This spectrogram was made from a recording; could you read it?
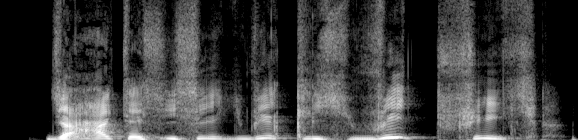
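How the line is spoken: Squeaky voice. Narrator (German): piepste Pieper

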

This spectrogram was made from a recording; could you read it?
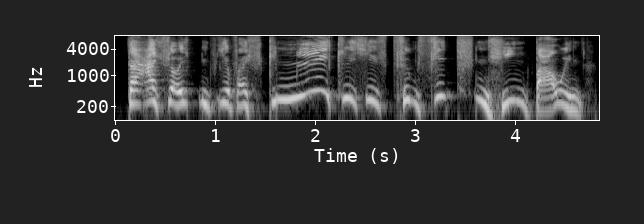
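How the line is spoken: Squeaked. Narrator (German): piepste Pieper

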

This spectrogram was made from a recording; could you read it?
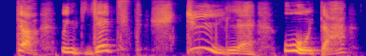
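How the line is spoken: Squeaky voice. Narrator (German): piepste Pieper

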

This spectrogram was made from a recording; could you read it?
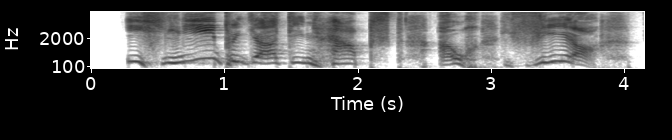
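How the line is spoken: Squeaky voice. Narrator (German): piepste Pieper

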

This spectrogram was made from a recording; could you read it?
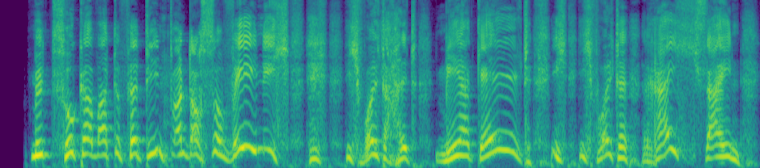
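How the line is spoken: Whining lament. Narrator (German): jammerte der

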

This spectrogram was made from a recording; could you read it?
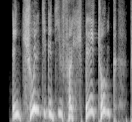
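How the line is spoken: Squeaky voice. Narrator (German): piepste Pieper

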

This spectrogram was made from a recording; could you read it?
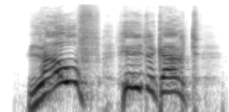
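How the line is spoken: Roar. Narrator (German): brüllte Günther

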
